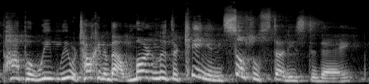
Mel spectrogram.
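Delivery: put-on high, excited little boy voice; young son telling papa about school, high and eager; child's voice. Preacher voicing young son's words.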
